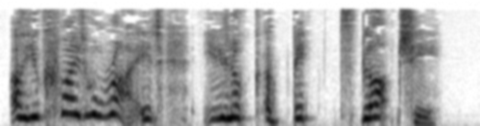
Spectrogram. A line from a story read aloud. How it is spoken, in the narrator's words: said Henry anxiously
